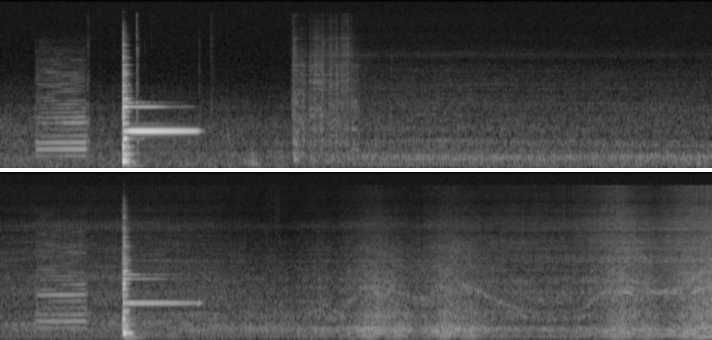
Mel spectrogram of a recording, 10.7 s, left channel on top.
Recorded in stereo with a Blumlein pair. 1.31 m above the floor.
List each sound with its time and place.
0.5 s a buzzer: straight ahead, 3.5 m
1.8 s a guitar: 35° left, 1.7 m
